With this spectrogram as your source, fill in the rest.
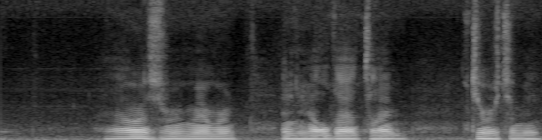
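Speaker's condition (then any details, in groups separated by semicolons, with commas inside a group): Lou Gehrig's disease; onset index finger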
